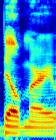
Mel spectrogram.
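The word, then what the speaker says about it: Bilmuri: It's spelled B I L M U R I. Um but it's it's said Bill Murray, whatever.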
